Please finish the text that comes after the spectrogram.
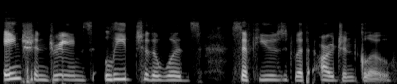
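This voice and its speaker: A woman's voice: mid-range voice, unhurried, fairly bright tone, no room sound. Woman poet with dry, close sound. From Soviet Ukraine. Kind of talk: poetry reading with informal introductions.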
